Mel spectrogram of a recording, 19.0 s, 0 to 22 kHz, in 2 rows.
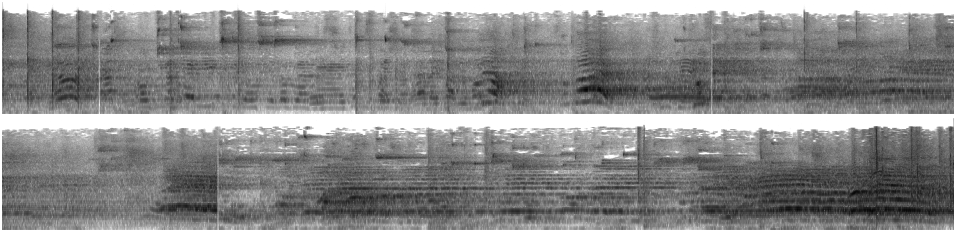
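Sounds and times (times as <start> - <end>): players calling and shouting: 0.4 - 19.0.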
